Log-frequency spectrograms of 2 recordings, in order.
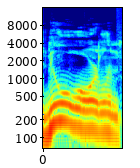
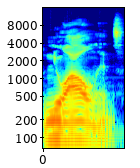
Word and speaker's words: New Orleans: new orleans new orleans like how peyton manning says it is how old people say it but new orleans is how people say it there so i'm happy i've been saying it correctly but supposedly other people in the country say new orleans that just sounds wrong new orleans pelicans remain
